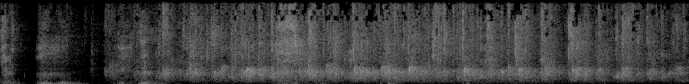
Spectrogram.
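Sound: audience applause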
